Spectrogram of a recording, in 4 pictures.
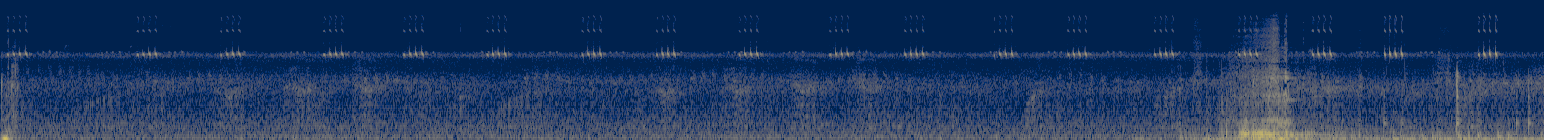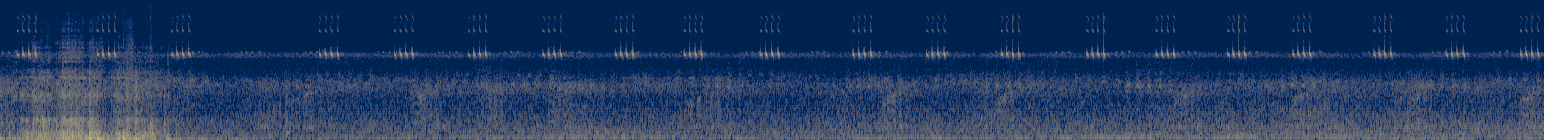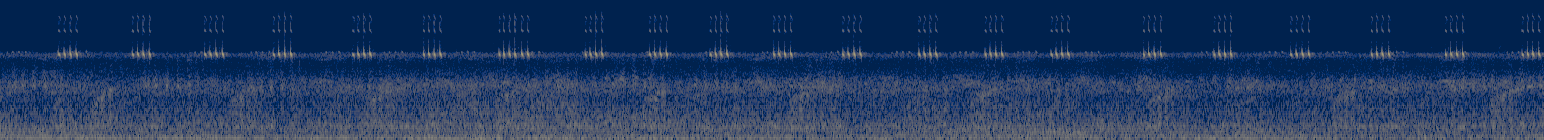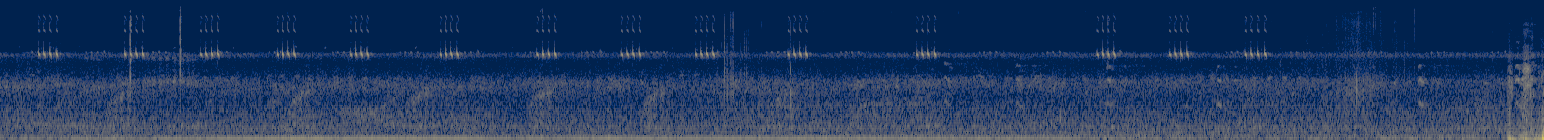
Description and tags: The sound of a cricket chirping on a warm night in France.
